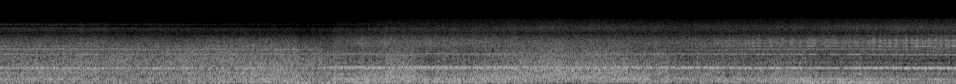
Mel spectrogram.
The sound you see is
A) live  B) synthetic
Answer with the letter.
A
